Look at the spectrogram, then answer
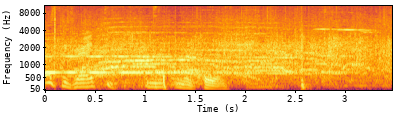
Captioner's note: cheers and applause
